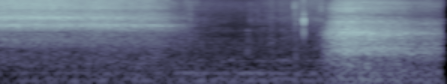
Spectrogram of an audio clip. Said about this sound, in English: just taking a couple extra breaths there. Focus your breathing.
